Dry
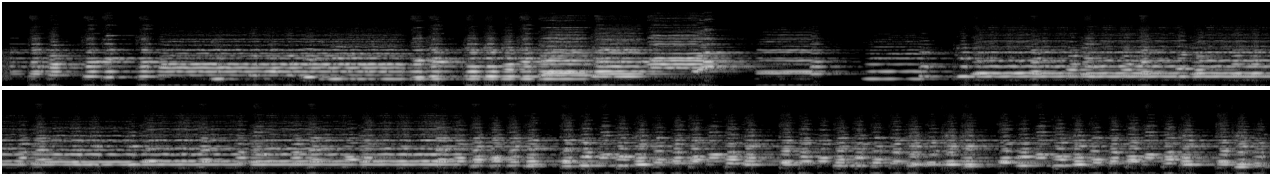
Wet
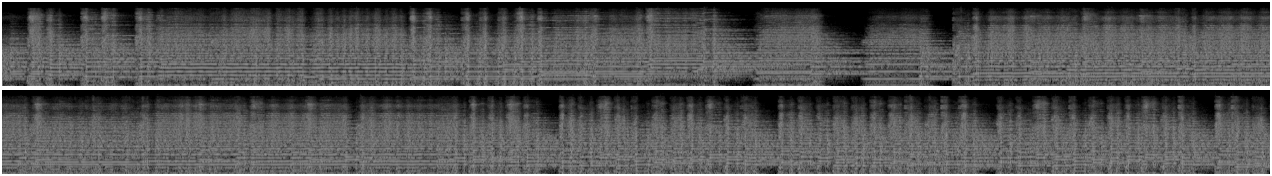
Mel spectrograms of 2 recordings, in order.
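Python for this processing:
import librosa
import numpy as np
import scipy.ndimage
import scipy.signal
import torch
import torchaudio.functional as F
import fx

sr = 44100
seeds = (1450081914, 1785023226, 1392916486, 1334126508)

y = fx.over_compress(x, sr, threshold_db=-24.0, ratio=-1.0)
y = fx.spectral_comp(y, sr, ratio=10.0)
y = y * librosa.db_to_amplitude(2.0)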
